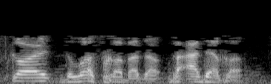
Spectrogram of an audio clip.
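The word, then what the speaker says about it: scarred the loscha ba'adecha (סגר דלתיך בעדך): It's scarred the loscha ba'adecha. That's the pronunciation.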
